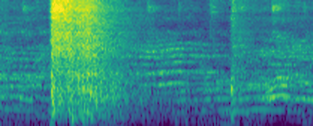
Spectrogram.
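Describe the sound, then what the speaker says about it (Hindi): Two sharp pistol shots fired into the air by people hiding near a tree in a village, each a loud crack with a short ringing decay, roughly a second apart. "जिसमें कुछ लोग पिस्तौल से हवा में फायरिंग करते नजर आए।"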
